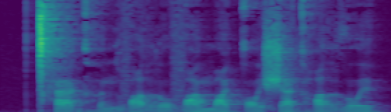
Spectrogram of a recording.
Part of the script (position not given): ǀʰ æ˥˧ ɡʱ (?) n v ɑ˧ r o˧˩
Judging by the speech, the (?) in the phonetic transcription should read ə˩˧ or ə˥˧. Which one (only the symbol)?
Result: ə˩˧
